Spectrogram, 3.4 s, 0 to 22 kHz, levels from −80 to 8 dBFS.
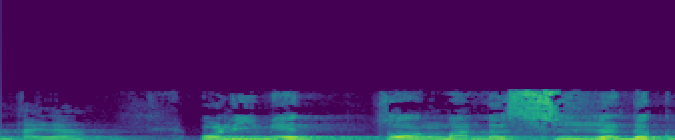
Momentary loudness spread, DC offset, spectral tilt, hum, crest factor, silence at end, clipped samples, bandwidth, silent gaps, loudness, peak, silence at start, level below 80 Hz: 11 LU; under 0.1%; -4.5 dB/octave; none; 18 dB; 0 s; under 0.1%; 8.2 kHz; none; -18 LUFS; 0 dBFS; 0 s; -62 dBFS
